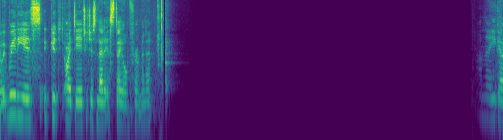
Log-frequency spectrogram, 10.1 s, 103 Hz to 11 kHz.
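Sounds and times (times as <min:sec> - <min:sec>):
woman speaking: 0:00.0 - 0:03.1, 0:09.6 - 0:10.0.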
